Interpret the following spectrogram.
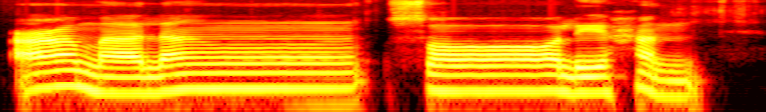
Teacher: I'm not saying amalan. I'm saying lan, saying from my nose. That is gunna, which is must here because next letter is letter of ikhfa.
